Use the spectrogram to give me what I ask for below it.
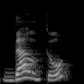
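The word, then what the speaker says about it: D=OUT: mais c'est un groupe qui s'appelle dauto sauf que ça s'écrit d donc la lettre D égal out o u t sauf que moi je pensais que ça c'est ça se prononçait peut-être genre d ou d out et donc moi qu'est-ce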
